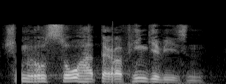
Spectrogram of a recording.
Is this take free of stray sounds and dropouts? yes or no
no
